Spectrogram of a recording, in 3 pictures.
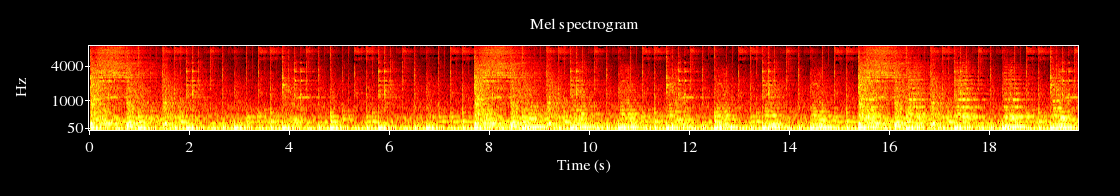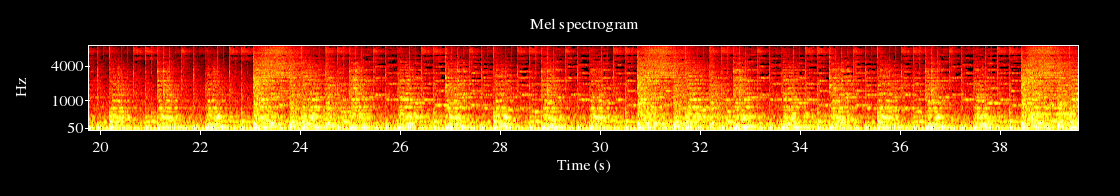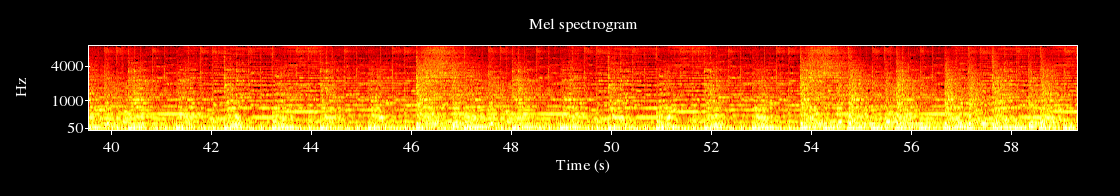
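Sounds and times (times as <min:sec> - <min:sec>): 
percussion: 0:00.0 - 0:59.3.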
